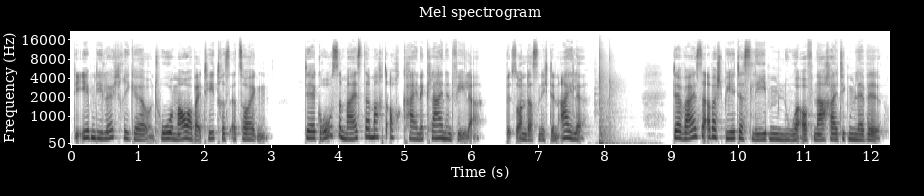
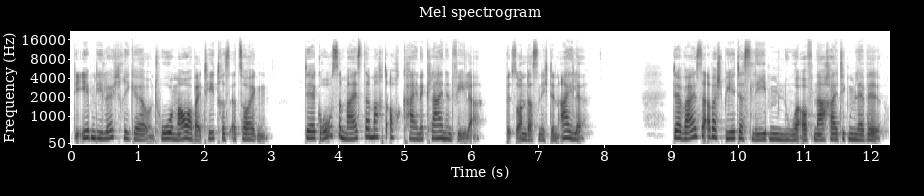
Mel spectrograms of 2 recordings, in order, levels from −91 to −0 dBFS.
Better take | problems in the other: second | door banging; faint; at 8 s; peak 15 dB below the speech

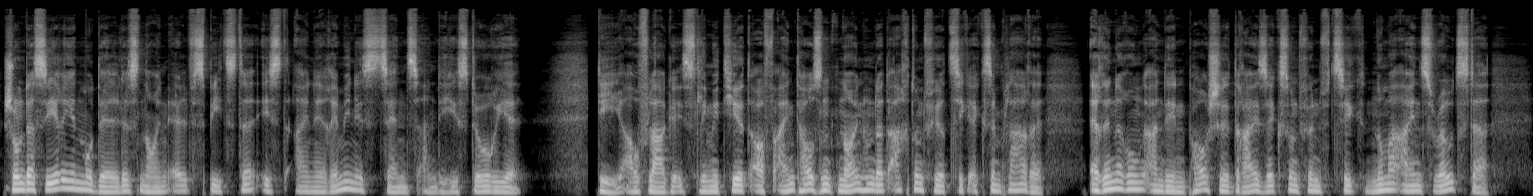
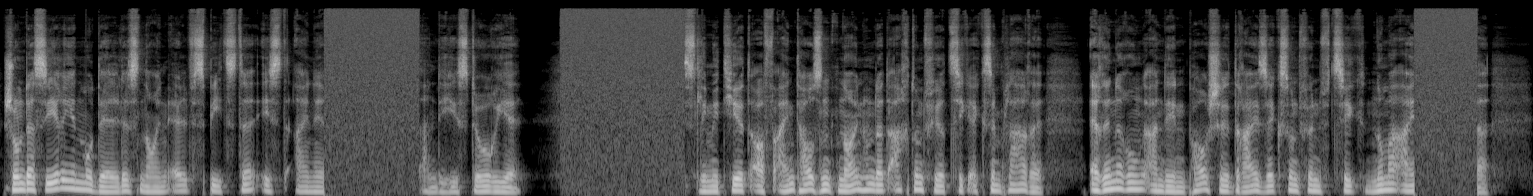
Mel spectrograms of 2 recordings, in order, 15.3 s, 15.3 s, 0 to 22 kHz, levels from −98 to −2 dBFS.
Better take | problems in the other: first | audio cutting out; filled with static; at 3 s for 1 s, at 5.5 s for 1.5 s and at 14 s for 0.5 s

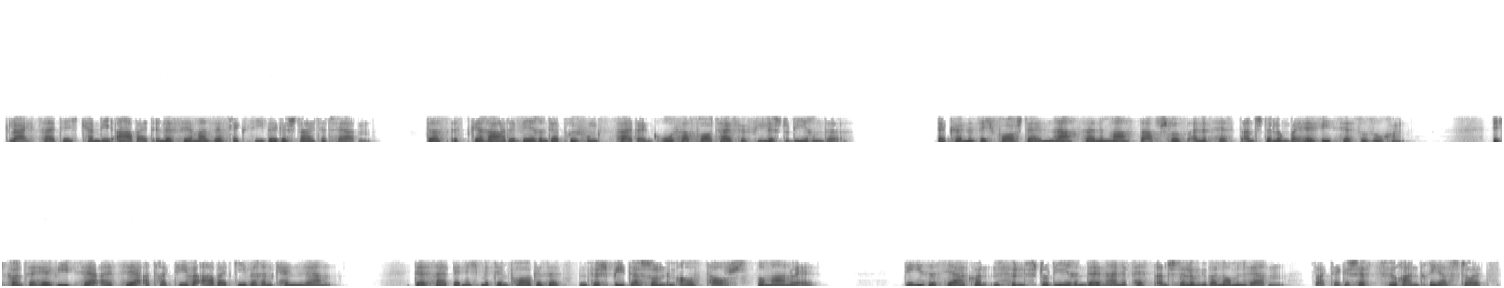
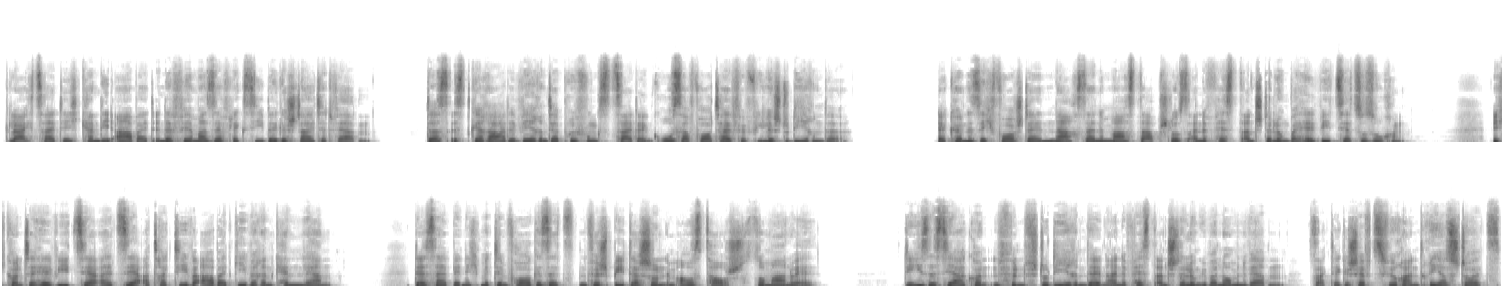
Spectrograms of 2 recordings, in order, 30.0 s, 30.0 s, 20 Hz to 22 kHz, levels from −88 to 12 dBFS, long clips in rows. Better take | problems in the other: second | garbled, watery; badly; nothing above 4 kHz; slightly in the second

